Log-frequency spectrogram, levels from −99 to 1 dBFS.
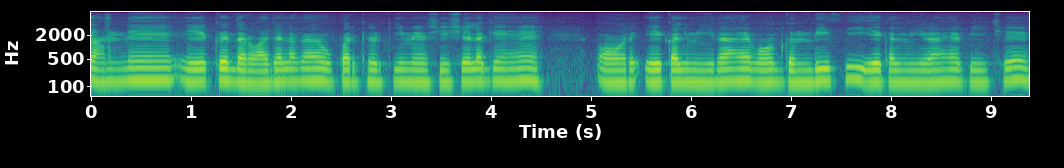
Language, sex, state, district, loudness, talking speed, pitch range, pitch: Hindi, male, Uttar Pradesh, Hamirpur, -19 LUFS, 145 wpm, 135-145 Hz, 135 Hz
